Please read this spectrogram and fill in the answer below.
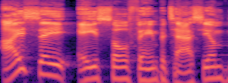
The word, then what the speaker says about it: acesulfame potassium: I say acesulfame potassium, but I've heard people say, right.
